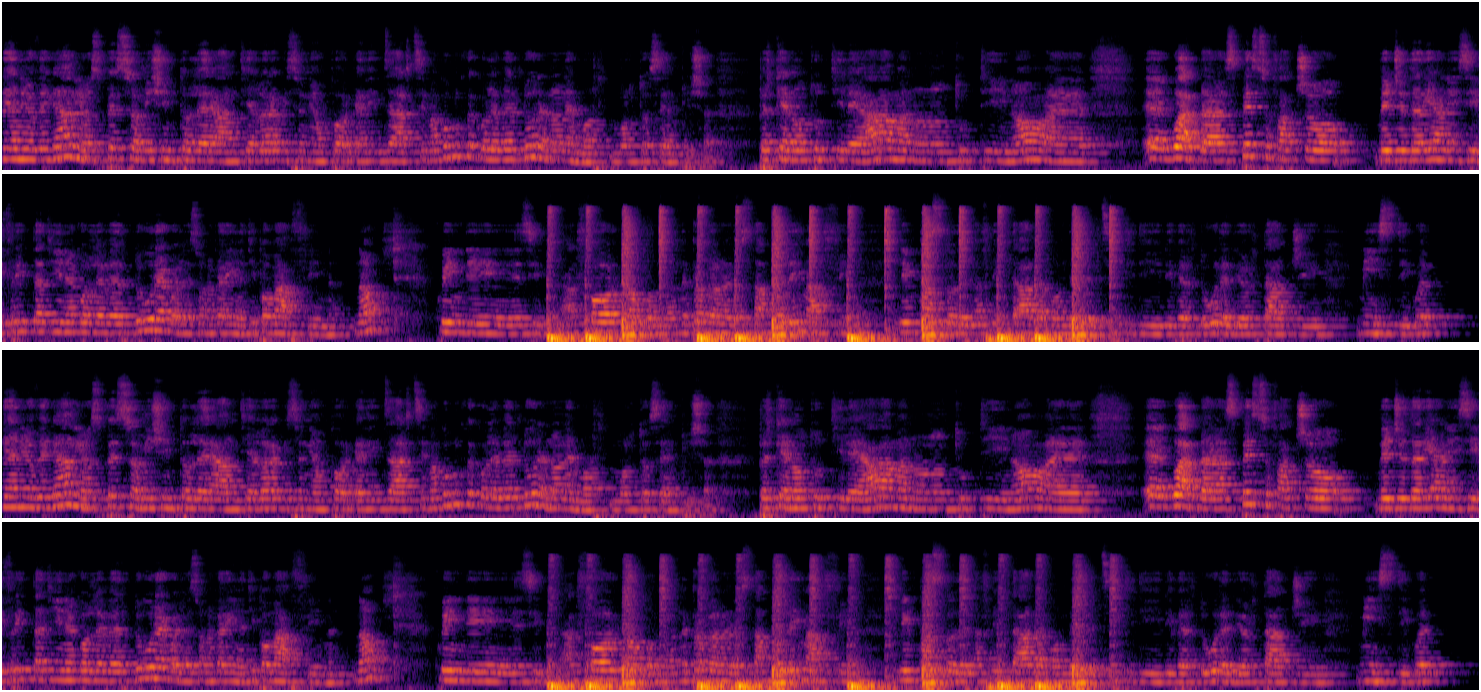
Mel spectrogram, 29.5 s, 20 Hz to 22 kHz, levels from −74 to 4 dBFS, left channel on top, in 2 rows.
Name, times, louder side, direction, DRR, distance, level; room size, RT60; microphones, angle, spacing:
voice 1, 0.0-13.4 13.7-29.0, equal, 10° right, -5 dB, 0.5 m, -30 dB
sound 1, 20.2-21.4 21.7-22.9 23.2-23.7 24.0-25.9, left 1 dB, 55° left, 0.4 m, -19 dB
2.6 x 2.0 x 2.7 m, 0.75 s
head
